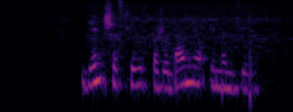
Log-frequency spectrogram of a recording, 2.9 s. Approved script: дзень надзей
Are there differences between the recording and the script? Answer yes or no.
yes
